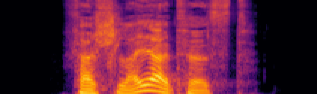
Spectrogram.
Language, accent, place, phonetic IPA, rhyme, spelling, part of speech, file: German, Germany, Berlin, [fɛɐ̯ˈʃlaɪ̯ɐtəst], -aɪ̯ɐtəst, verschleiertest, verb, De-verschleiertest.ogg
- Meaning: inflection of verschleiern: 1. second-person singular preterite 2. second-person singular subjunctive II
